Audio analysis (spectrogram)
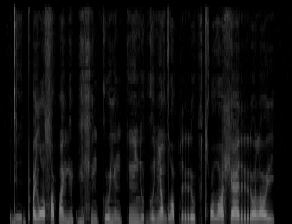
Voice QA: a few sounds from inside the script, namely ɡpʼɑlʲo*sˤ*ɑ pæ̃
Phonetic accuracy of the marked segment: correct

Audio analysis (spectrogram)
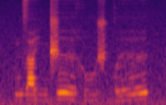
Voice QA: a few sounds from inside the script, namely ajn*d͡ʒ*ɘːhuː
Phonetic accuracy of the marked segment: correct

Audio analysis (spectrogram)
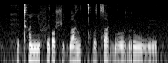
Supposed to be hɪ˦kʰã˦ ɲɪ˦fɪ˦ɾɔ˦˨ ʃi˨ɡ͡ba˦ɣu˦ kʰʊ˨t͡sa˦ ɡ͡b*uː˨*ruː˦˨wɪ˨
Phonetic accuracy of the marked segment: incorrect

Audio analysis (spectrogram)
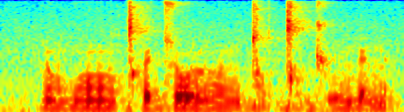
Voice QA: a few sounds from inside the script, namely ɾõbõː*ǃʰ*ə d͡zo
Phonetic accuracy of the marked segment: incorrect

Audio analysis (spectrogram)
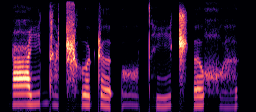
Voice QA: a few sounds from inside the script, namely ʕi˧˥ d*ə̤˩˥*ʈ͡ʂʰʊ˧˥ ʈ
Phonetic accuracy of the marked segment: incorrect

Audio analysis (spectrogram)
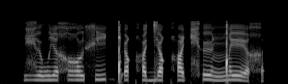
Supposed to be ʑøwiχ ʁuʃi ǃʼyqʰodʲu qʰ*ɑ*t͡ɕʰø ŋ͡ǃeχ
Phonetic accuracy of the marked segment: correct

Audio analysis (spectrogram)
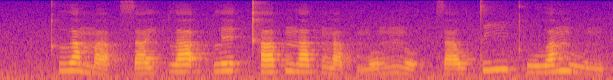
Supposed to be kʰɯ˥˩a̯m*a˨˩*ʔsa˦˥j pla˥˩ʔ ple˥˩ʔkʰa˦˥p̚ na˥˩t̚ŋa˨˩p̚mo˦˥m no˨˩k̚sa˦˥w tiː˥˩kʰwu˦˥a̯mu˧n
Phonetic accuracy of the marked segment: correct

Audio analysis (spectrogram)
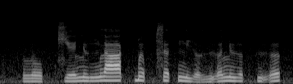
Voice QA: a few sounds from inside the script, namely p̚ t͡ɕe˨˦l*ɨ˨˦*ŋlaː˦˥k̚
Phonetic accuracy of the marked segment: correct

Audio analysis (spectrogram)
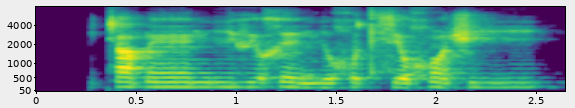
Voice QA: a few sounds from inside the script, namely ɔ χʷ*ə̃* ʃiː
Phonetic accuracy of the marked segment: incorrect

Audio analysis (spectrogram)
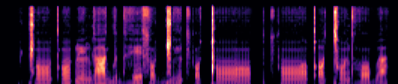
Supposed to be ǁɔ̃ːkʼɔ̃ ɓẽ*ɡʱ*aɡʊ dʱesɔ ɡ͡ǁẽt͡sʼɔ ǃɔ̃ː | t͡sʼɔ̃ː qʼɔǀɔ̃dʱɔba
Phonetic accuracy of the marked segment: incorrect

